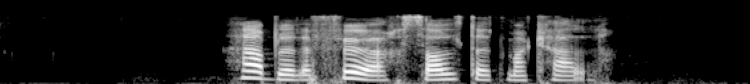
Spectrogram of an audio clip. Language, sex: Norwegian, female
